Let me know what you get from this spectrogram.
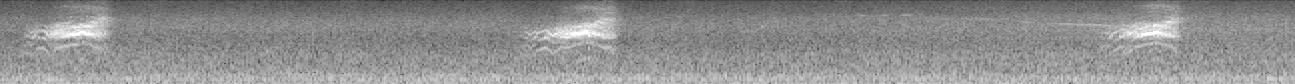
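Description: A bird calling: three short, sharp calls about three and a half seconds apart, over a faint steady background hiss.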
